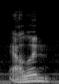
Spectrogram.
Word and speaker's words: Helene: We've also got Helene, or if you want to go with a French pronunciation, that would be Ellen, I think.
